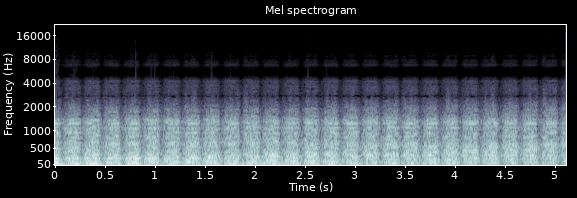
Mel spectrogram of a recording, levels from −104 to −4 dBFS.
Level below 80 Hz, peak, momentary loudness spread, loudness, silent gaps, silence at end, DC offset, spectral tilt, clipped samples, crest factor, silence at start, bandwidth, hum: -26 dBFS; -4 dBFS; 3 LU; -20 LUFS; none; 0 s; 0.9%; -12.5 dB/octave; under 0.1%; 14 dB; 0 s; 4.5 kHz; none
